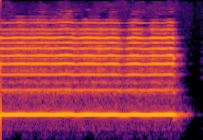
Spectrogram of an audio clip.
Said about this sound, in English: So when you play F sharp, it sounds like this.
